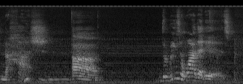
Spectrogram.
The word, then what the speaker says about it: Nahash: It's spelled N-A-C-H-A-S-H, but it's pronounced Nahash.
